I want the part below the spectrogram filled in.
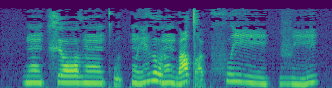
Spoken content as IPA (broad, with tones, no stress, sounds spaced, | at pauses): ɡ õː˧ kʷ xʲ ɔː˧ ð õː˧ kʷʰ ḭ˧ kʷ ĩ˨˩˦ ð o˥˨ ɾ õ˧ ɡʷ i˩˥ tˤ ḛ˨˩˦ kʷ xʷ iː˥˨ | v i˨˩˦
